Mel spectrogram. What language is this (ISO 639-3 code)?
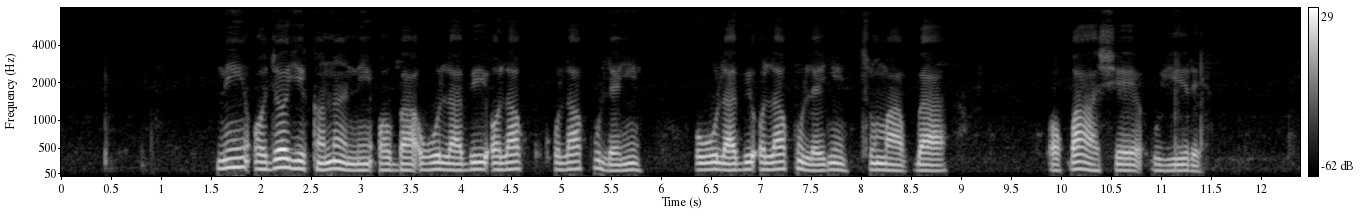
yor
